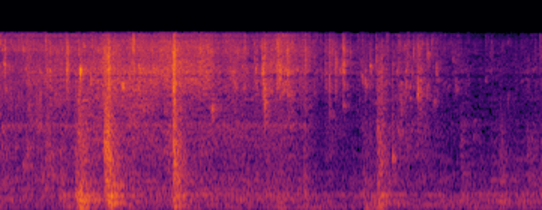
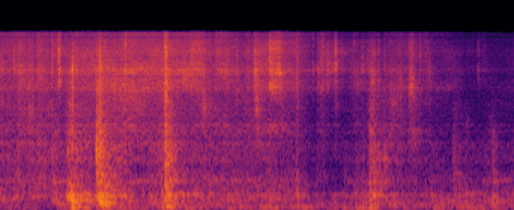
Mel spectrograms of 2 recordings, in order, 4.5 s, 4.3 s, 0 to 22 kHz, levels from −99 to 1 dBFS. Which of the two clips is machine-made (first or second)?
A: second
